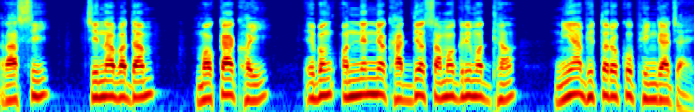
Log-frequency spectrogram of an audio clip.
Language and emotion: Odia, neutral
